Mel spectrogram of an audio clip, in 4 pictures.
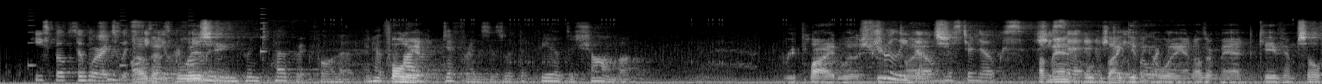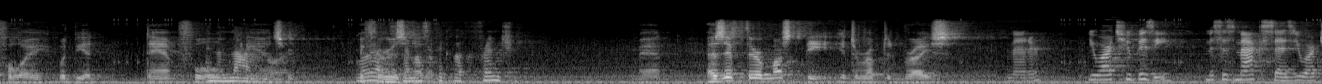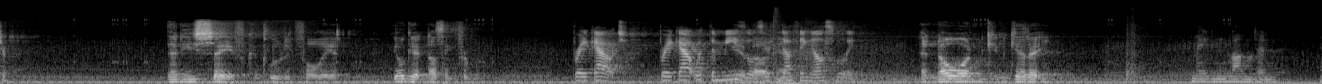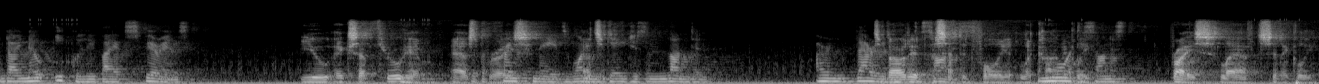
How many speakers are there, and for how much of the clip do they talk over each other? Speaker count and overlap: three, about 28%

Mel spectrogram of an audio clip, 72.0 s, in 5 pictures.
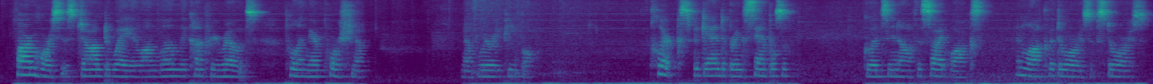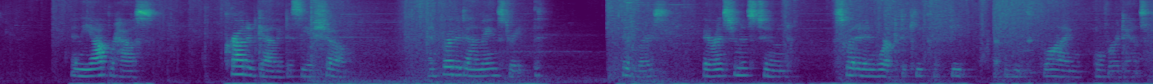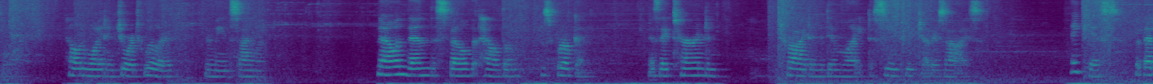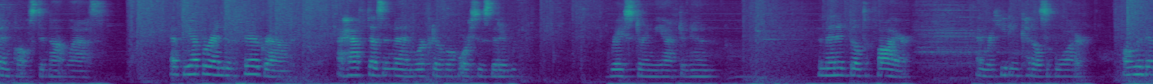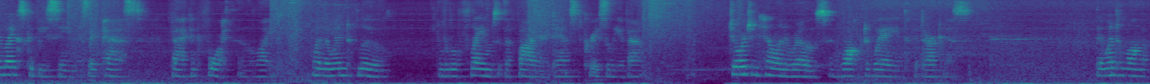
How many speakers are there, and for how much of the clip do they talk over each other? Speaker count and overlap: one, no overlap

